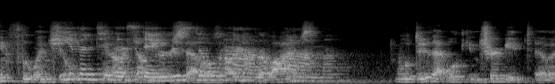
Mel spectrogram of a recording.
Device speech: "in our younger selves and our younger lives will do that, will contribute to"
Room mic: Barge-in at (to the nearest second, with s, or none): 1 s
